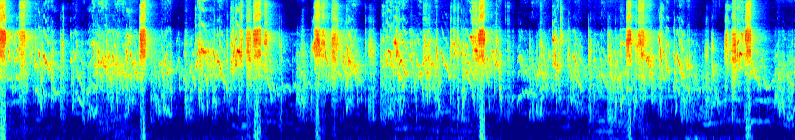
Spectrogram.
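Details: Budgies chattering in a steady busy warble of scratchy chirps and squeaks, rising in loud bursts about every second or two, with occasional sharp clicks in between.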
